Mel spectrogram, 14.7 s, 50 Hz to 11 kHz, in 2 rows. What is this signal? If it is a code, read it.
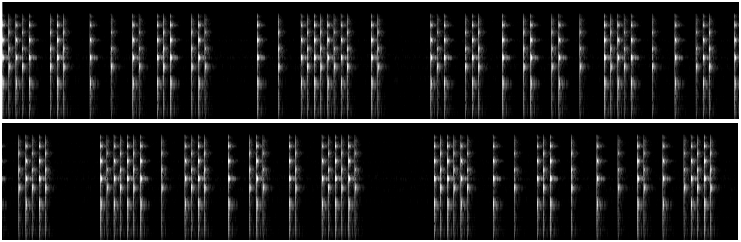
Morse code, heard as a telegraph sounder, hand-sent with a paddle, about 18 wpm. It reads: … THE ROUND VINES STATED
